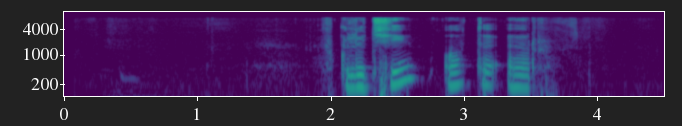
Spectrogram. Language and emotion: Russian, neutral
